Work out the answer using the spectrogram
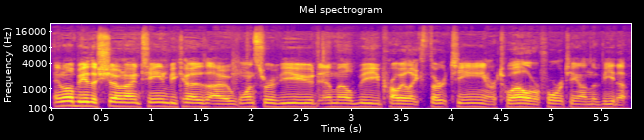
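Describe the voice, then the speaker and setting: A man's voice: medium pitch, steady tone, a little fast, a little mellow, smooth. A young man co-hosting a casual chat, joking and teasing. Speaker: co-host.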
